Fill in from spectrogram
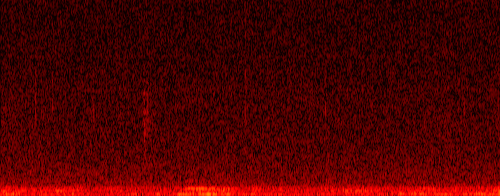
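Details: Quiet low rumble and soft hiss at night, swelling slightly midway, with no animal calls.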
